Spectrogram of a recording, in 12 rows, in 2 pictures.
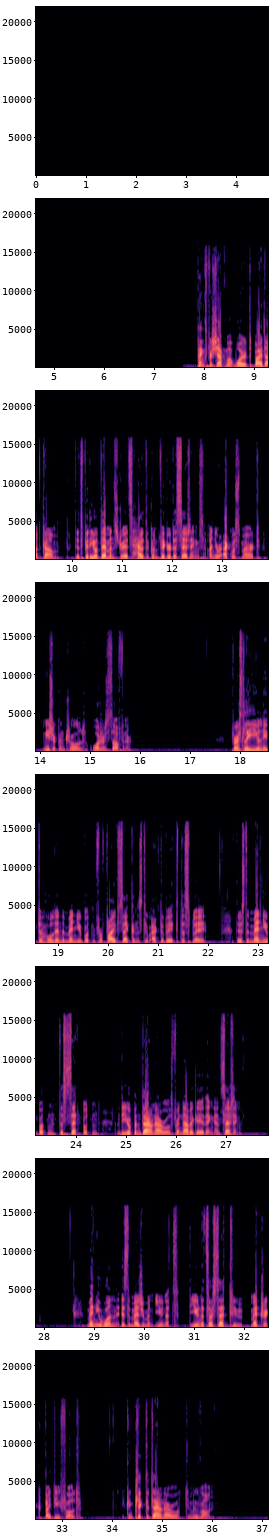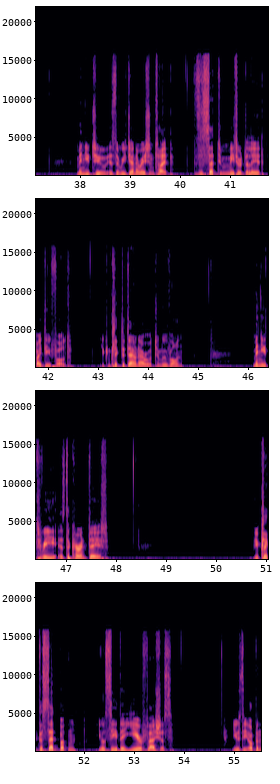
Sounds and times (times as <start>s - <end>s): Speech: 7.8s - 15.9s, 17.8s - 27.4s, 28.8s - 33.4s, 34.2s - 36.2s, 37.9s - 44.8s, 46.1s - 47.9s, 50.8s - 53.9s, 54.8s - 55.5s.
